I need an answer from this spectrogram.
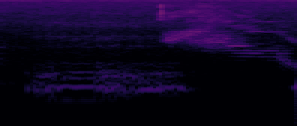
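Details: Cane Corso giving a low, drawn-out, tonal grumbling growl for under a second indoors, followed by a faint higher sound as people talk around it.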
